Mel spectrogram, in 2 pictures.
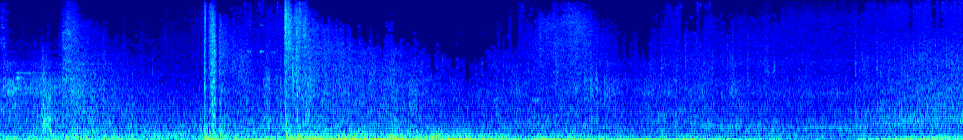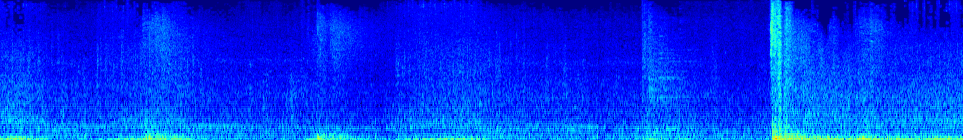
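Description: A tank engine rumbles low and heavy.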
